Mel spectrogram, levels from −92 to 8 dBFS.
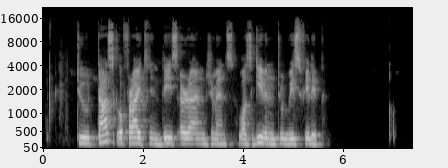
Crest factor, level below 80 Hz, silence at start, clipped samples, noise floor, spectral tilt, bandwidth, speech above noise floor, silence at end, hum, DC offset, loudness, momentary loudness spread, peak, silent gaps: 20 dB; -62 dBFS; 0.65 s; under 0.1%; under -90 dBFS; -5 dB/octave; 15.5 kHz; over 71 dB; 1.8 s; none; under 0.1%; -20 LUFS; 7 LU; -2 dBFS; none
